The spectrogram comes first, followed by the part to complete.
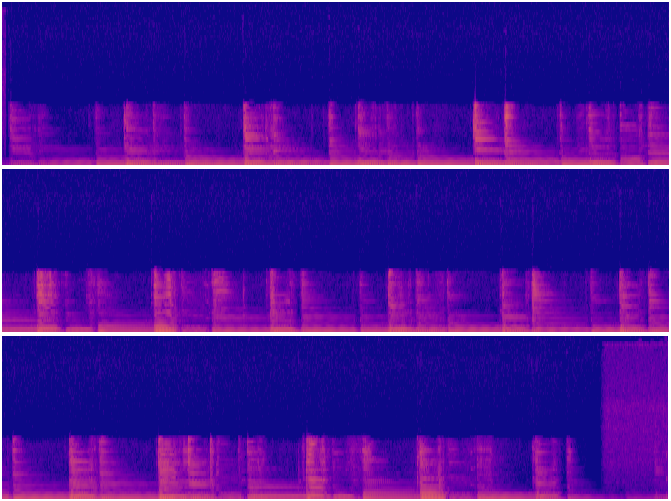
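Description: Background music: acoustic guitar playing a steady run of plucked notes.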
